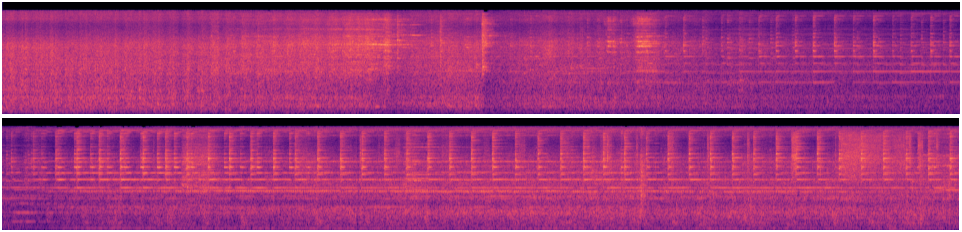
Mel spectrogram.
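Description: Freight train of covered hopper cars rolling past, its wheels clicking over the rail joints; after a sudden break about seven seconds in, the sound drops to quieter noise. About halfway through, a diesel locomotive's steady low engine drone sets in with several thin steady tones above it, and runs on to the end.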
